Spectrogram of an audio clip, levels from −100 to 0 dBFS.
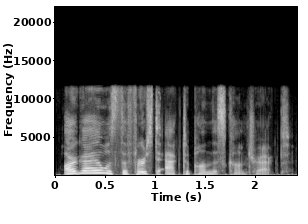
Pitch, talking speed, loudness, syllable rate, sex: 230 Hz, 225 wpm, -17 LUFS, 5.9 syllables/s, female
